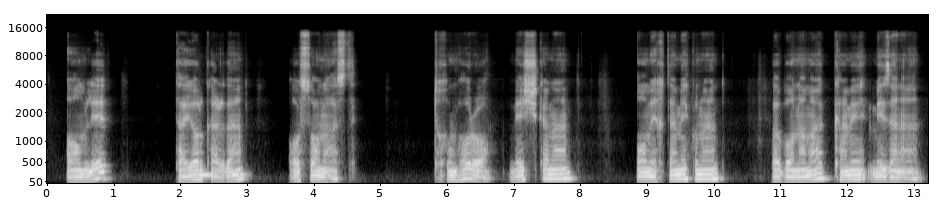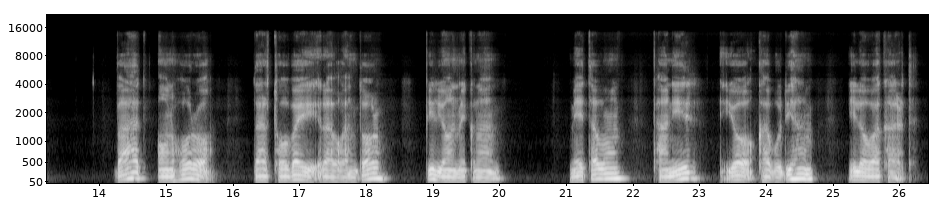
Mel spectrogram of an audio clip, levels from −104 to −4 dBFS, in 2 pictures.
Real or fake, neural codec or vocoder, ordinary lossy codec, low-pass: real; none; none; 14.4 kHz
